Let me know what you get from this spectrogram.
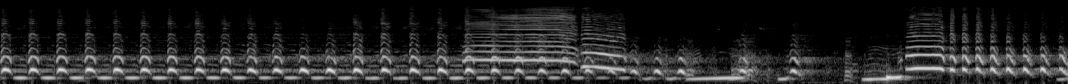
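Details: Two adult siamangs at a zoo put on a howling display for visitors: fast, regular hoots that speed up and swell into loud, rising whoops and barks.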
